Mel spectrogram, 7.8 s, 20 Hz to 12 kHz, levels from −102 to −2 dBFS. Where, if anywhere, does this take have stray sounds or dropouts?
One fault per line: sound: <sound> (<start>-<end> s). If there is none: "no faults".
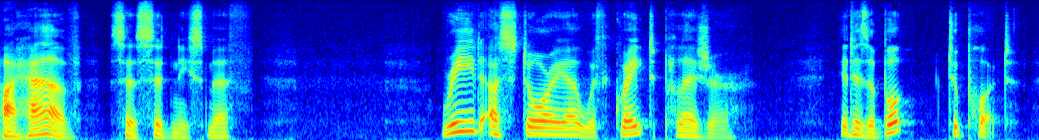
no faults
